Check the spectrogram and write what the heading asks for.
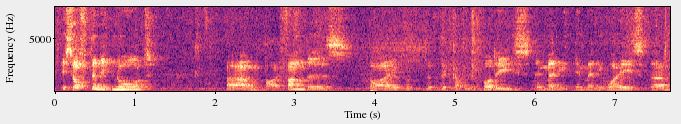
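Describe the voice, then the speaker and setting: A man gives a hesitant speech, stumbling over restarts and ums in a low, flat voice. He is heard from afar in an echoey hall, with clear noise behind him. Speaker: chair of a guidance group. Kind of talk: speech at an event. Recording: echoey hall, distant mic, background noise.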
